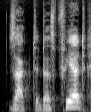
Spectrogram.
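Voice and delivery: ordinary delivery, nothing marked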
